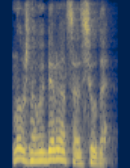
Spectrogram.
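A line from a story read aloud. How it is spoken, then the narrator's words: Hoarse speech. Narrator (Russian): хрипло сказал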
